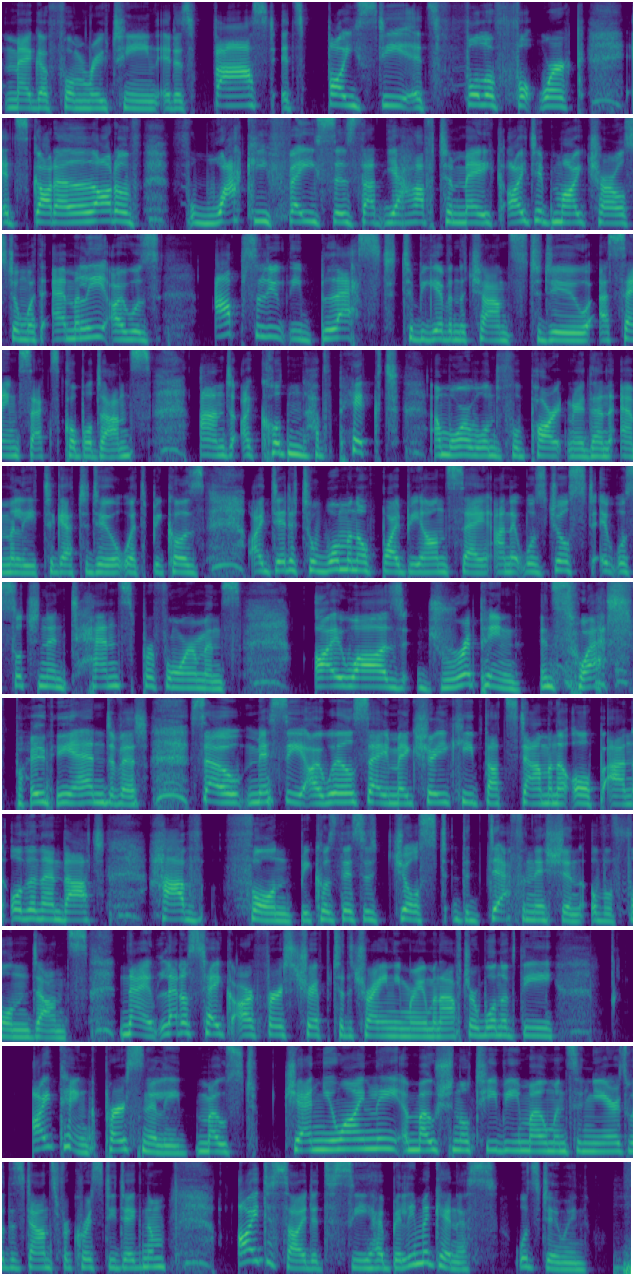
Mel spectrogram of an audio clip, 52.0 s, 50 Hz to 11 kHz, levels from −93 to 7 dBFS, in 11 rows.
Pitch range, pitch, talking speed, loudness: 185-225 Hz, 200 Hz, 185 wpm, -29 LUFS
